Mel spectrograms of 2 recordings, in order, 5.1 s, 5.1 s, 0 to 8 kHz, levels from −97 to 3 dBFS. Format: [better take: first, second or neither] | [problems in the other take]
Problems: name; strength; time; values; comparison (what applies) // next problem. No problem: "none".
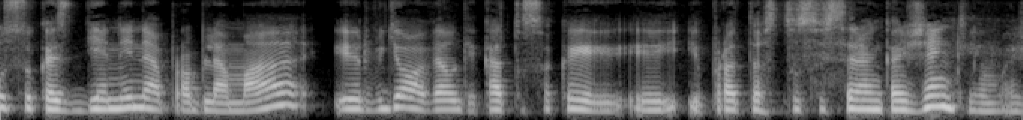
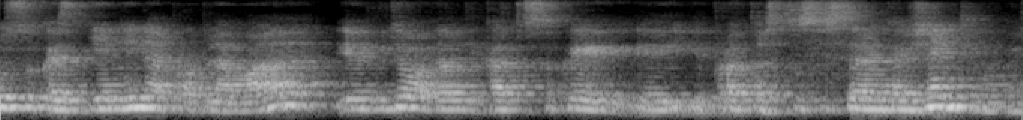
first | room echo; dies away in 0.5 s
